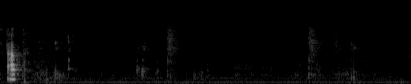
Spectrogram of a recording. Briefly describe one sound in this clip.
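A dog licks and chews a treat close by.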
